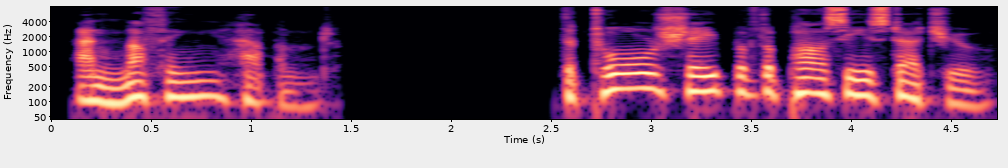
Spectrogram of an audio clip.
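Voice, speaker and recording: A man's voice: medium pitch, dry recording. Man narrating a detective story, very dry sound. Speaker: audiobook narrator.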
